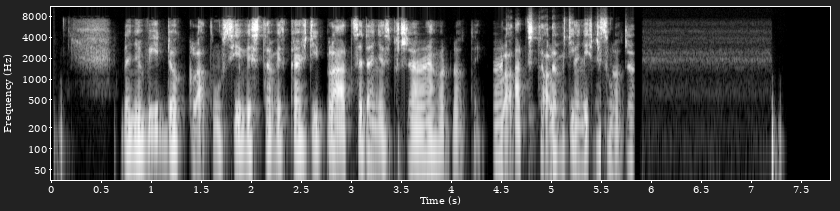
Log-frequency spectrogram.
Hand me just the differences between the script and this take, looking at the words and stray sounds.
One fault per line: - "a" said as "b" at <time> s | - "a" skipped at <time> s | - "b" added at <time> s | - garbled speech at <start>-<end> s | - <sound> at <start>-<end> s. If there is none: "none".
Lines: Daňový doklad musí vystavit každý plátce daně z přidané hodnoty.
- garbled speech at 4.4-5.8 s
